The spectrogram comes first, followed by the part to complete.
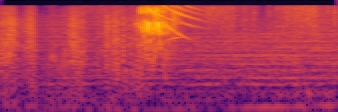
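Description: Cartoon soundtrack of background score music with a short sound effect about a second in: a bright high burst with falling whistling tones. A low steady hum follows it.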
